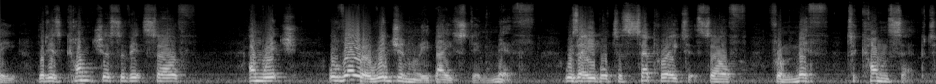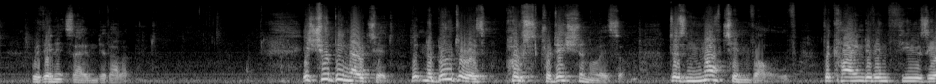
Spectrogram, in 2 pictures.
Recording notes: speaking at the African Athena conference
